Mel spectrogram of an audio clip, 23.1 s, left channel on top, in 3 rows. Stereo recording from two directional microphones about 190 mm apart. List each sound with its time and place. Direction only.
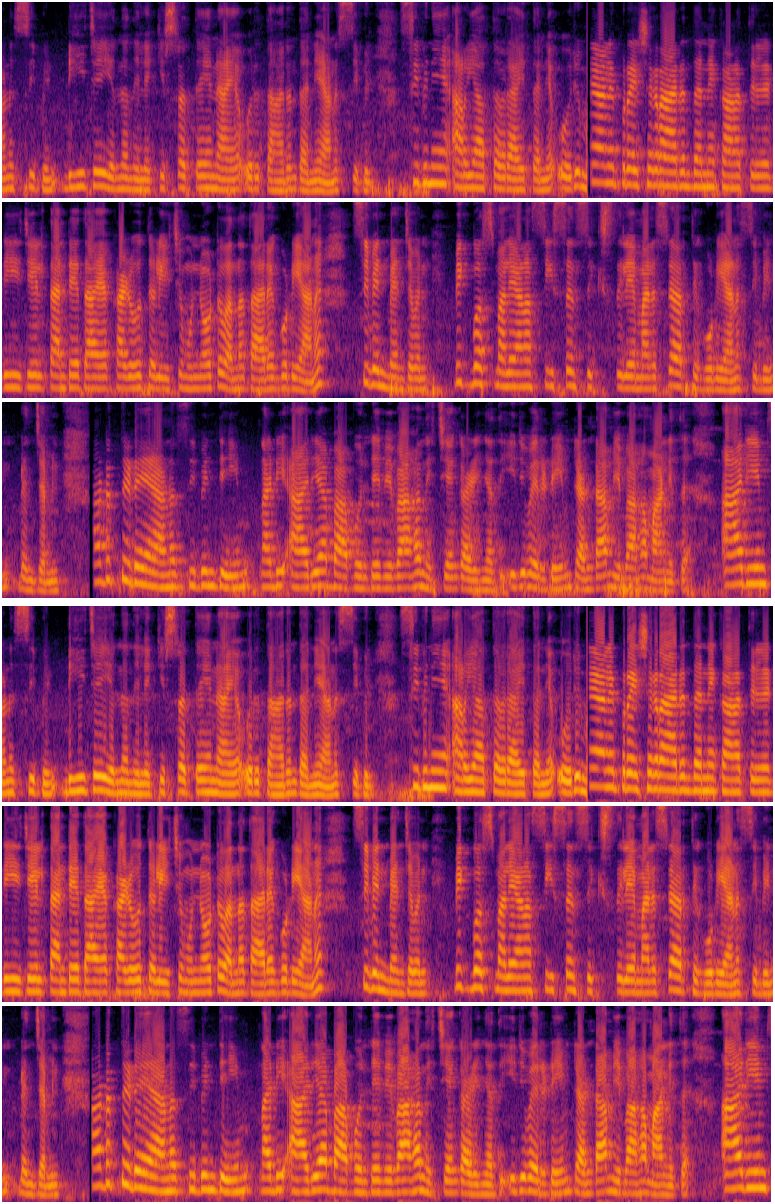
0.0 s a woman's voice: 20° right (ahead or behind)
